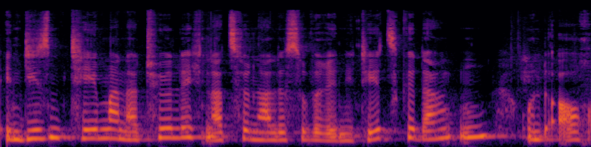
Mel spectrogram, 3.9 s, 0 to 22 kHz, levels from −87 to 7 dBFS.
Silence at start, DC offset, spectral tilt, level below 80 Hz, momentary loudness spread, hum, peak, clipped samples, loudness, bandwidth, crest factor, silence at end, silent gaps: 0.05 s; under 0.1%; -3.5 dB/octave; -76 dBFS; 4 LU; none; -12 dBFS; under 0.1%; -28 LUFS; 17 kHz; 16 dB; 0 s; none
